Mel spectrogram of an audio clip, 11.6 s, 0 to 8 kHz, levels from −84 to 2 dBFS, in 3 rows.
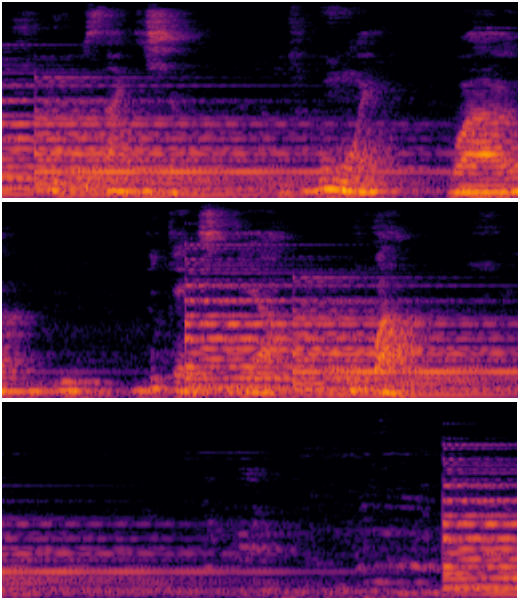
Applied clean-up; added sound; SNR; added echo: none; Bell; 2 dB; reverberation time 0.6 s.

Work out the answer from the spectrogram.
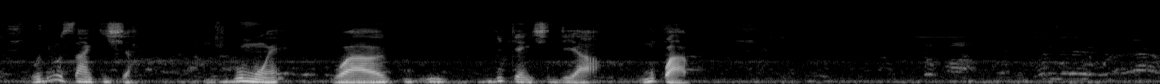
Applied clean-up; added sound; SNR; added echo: none; none; none; none.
